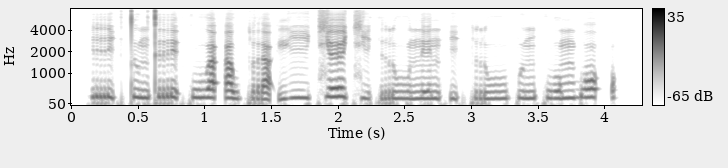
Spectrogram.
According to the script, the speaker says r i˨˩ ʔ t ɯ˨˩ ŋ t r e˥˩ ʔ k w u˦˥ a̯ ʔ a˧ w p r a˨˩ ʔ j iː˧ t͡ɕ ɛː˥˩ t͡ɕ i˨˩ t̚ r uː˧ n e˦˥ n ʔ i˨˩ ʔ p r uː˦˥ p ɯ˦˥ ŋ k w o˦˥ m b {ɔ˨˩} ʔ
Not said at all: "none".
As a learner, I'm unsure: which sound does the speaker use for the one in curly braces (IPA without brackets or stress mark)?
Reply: ɔ˥˩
